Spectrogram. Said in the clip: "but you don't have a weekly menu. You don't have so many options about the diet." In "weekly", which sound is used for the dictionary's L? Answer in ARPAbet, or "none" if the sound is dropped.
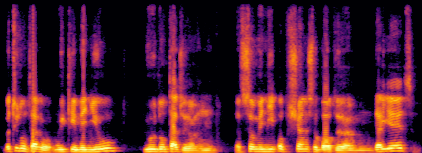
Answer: none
